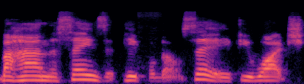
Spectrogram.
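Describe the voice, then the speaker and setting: A woman with an ordinary speaking voice at a fairly quick pace. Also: dry, close sound with no echo. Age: 60s. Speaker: pitmaster and chef. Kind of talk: interview.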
